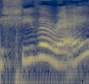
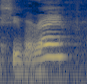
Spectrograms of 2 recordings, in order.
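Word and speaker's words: Shiva Rea: So credit for this goes to Shiva Ray. You can look her up online. It's R-E-A. And I think I'm saying it right, Shiva Ray.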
